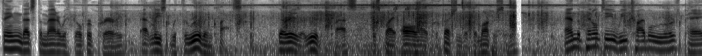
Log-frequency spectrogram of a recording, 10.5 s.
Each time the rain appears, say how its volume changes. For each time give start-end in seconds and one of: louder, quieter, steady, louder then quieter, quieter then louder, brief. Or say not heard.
not heard.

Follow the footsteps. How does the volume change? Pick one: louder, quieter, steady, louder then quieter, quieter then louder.
louder then quieter.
